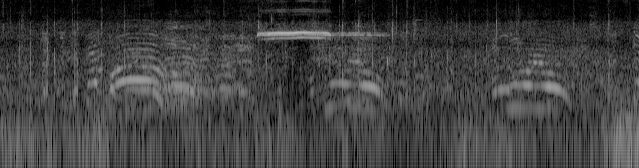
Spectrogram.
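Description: Spectators shouting across a football field, high-pitched calls in several bursts, with one short steady whistle blast just before the middle, typical of a referee's whistle ending the play.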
